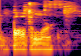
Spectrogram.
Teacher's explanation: Philadelphians like to swallow the L's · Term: Philadelphia accent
